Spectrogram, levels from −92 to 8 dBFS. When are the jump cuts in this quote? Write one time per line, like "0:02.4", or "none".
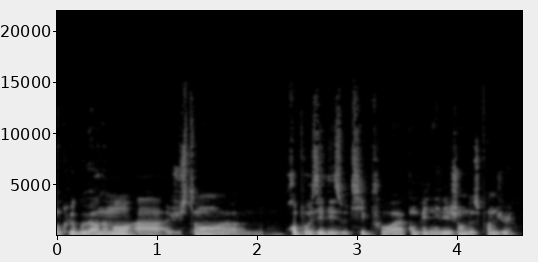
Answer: none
